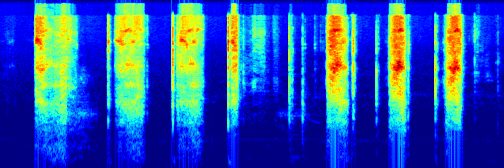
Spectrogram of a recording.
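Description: A softer-steel knife blade is scraped across a diamond sharpening plate in a series of short, bright, rasping strokes with small clicks between them and almost no low end. The soft steel sounds mushy, as if the diamonds are gouging into it, a cue like the file test used to judge whether a heat treat is good.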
